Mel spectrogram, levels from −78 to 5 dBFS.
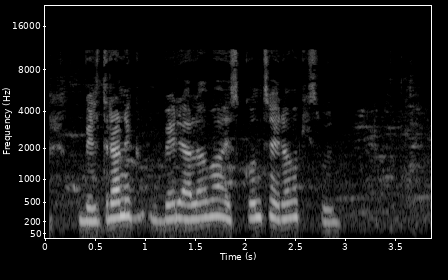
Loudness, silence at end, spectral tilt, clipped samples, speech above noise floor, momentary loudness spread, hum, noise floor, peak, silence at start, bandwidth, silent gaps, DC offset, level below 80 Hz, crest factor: -25 LUFS; 0.1 s; -4.5 dB/octave; under 0.1%; 24 dB; 16 LU; none; -50 dBFS; -8 dBFS; 0.05 s; 11.5 kHz; none; under 0.1%; -66 dBFS; 18 dB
